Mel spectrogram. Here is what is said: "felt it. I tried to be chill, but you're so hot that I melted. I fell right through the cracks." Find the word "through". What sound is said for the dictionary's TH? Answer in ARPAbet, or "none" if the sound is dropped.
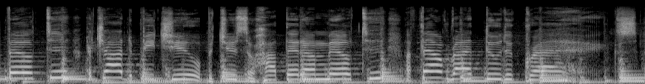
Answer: TH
